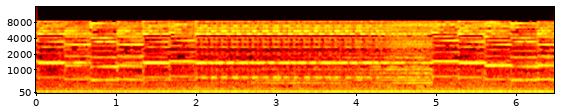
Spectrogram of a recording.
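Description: A telephone rings with a steady electronic melodic ringtone that repeats throughout, with no talk, during a run of repeated nuisance calls.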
